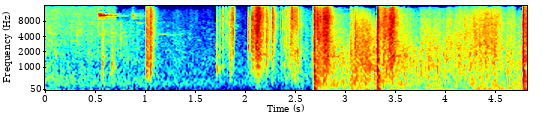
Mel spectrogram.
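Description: XM25 airburst grenade rounds in Battlefield 4 striking a concrete wall: a run of sharp, loud blasts, spaced at first and then coming faster, with rumbling debris and crackle filling the gaps between impacts and no talk.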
